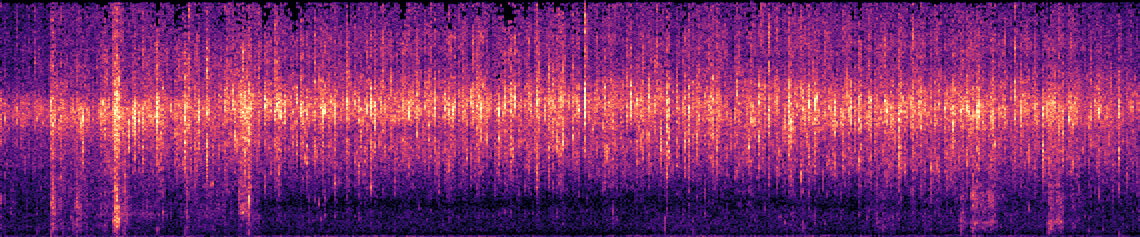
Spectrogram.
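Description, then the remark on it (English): Water trickles steadily off the top of a clay cliff after a couple of dry days, a soft continuous dribble like a miniature waterfall, with occasional brighter splashes and drips and no voices. “It's been dry for a couple of days and you can still hear the water trickling off the top. It's like a miniature waterfall.”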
